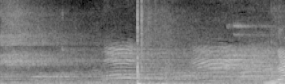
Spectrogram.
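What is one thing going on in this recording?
A volleyball is struck with a sharp smack in a large echoing hall.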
